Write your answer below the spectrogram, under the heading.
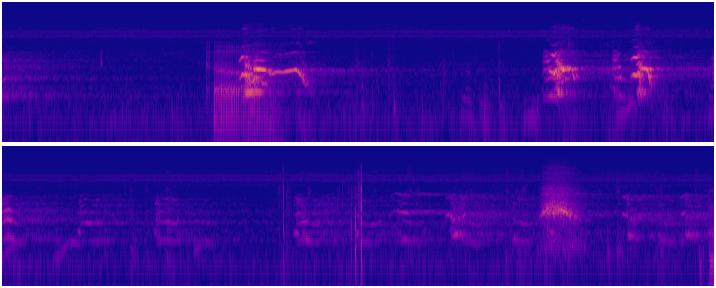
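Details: Dogs chasing deer on a hunt, heard in scattered bursts of baying and short yelps with quiet gaps between them. Several calls sound distant, and a faint high steady tone lingers in the background.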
